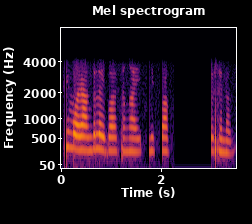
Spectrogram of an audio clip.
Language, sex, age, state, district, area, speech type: Manipuri, female, 18-30, Manipur, Churachandpur, rural, conversation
